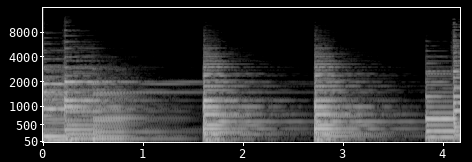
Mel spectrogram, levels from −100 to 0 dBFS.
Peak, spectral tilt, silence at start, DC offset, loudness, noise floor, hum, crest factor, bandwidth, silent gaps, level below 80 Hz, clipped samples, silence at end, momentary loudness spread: -14 dBFS; -7 dB/octave; 0 s; under 0.1%; -32 LUFS; -57 dBFS; none; 20 dB; 11 kHz; none; -52 dBFS; under 0.1%; 0 s; 21 LU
